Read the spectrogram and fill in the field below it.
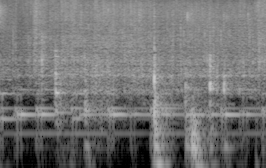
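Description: Duck eggs for a Bengali kosha fry and get stirred in a pan: a steady, close sizzle with scraping stirs, strongest near the middle, and no voices.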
